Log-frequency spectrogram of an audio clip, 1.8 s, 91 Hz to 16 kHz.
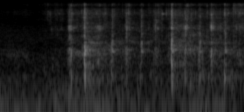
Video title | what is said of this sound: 2018 2019 2020 hyndia sonato starter diagnostic and replace step by step | If you hear a starter shake around and then dust coming out of it like that one did, yeah, it's a bad starter.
